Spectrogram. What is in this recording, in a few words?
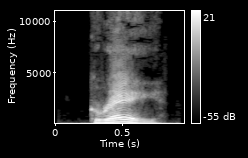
"gray", en GB; gcompris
